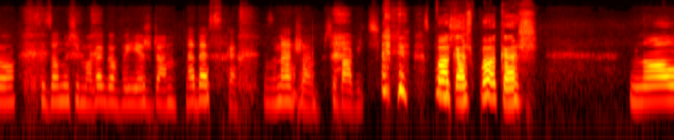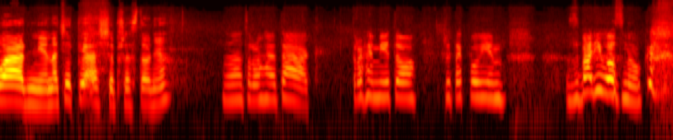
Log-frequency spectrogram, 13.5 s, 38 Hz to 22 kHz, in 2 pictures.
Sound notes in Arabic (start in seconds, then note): 4.2 تتحدث باللغة الأجنبية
